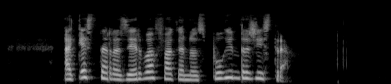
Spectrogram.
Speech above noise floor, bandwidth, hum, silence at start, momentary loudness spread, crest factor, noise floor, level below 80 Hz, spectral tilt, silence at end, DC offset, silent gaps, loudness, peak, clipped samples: 40 dB; 11.5 kHz; none; 0.65 s; 6 LU; 24 dB; -64 dBFS; -78 dBFS; -2.5 dB/octave; 1.05 s; under 0.1%; none; -24 LUFS; -2 dBFS; under 0.1%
